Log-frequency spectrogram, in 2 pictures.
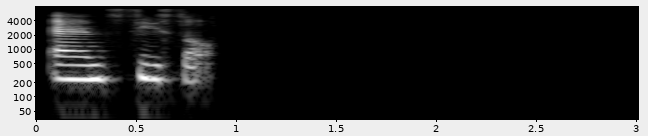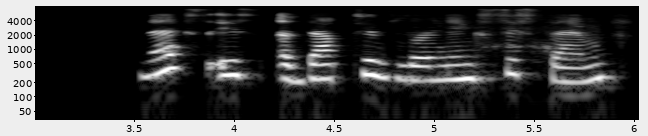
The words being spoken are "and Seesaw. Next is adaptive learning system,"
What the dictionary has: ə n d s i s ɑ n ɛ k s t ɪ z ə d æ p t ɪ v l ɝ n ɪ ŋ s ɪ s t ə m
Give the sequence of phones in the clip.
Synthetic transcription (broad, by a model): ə n d s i s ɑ n ɛ k s t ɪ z ə d æ p t ɪ v l ɝ n ɪ ŋ s ɪ s t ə m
